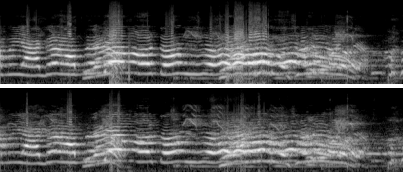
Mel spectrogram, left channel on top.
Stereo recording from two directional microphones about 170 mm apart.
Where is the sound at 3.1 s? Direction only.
5° left (ahead or behind).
